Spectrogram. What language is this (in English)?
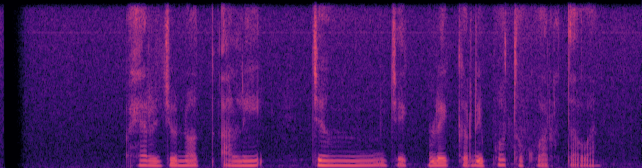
Sundanese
